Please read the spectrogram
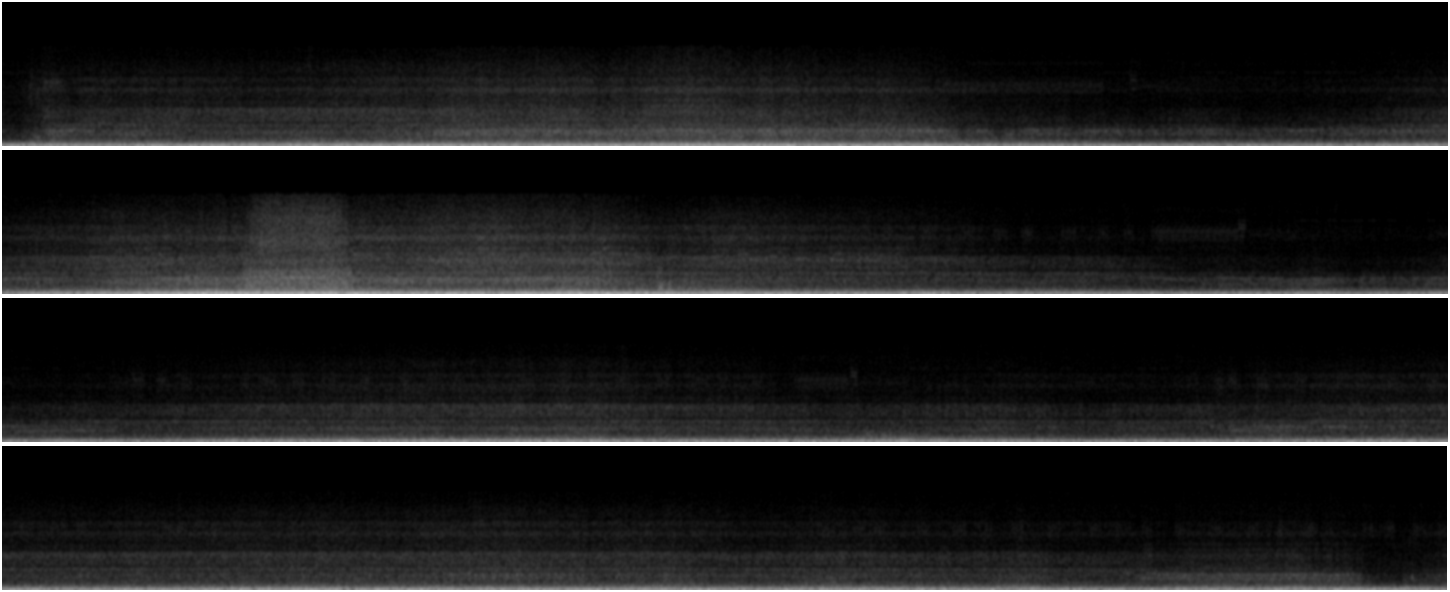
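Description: Wind rushing over a camera microphone in paraglider flight, a steady low rumble that swells for a couple of seconds about eight seconds in.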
